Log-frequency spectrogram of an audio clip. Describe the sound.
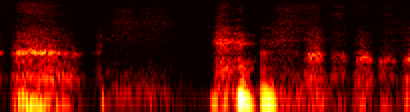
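A person mimics Lamaze breathing, puffing out a series of quick, rhythmic pants and huffs, with a brief pause before the breaths pick up again in short bursts.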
